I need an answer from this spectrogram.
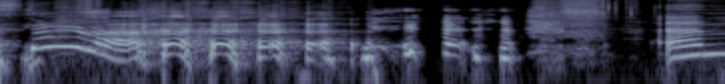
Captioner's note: laughter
